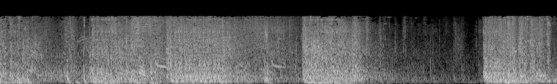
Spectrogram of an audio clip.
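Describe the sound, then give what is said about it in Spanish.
Loud, dense gunfire from a street shootout in a 2010 crime thriller film, as a man fires at another who ducks behind a parked car; rapid overlapping shots roar in sustained bursts, surging anew a few times. “James abre fuego contra Fraun, que se escuda tras un coche aparcado para huir de los disparos.”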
